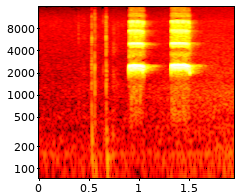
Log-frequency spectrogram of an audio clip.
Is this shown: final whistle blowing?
yes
